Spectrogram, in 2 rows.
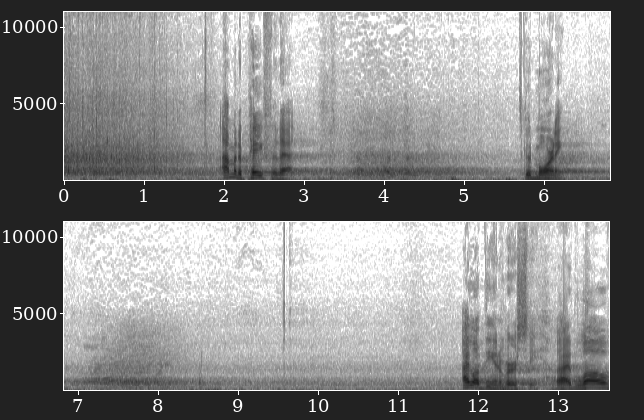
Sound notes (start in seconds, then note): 0.0 applause; 3.3 laughter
